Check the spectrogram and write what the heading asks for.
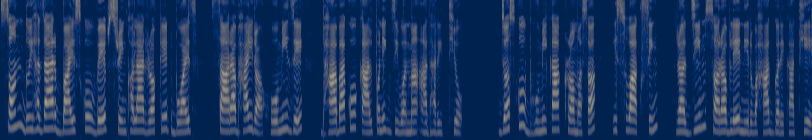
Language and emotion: Nepali, neutral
